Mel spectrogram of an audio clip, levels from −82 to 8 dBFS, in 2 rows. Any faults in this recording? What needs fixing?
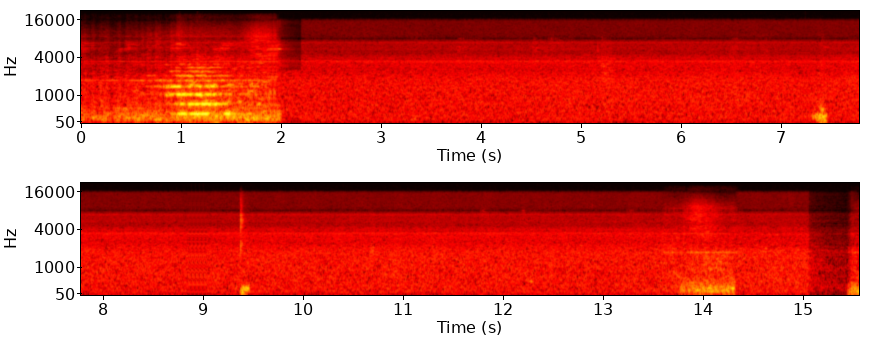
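Short stutters break the speech at 1.92 s and 7.24 s, where a single 40 ms slice plays twice with a hard join. At 8.88 s the same slice repeats four extra times, through 9.04 s, giving a longer stutter. This is a repeated buffer: new audio arrived late, so the device replayed its last block, which fits a 40 ms buffer. The following speech resumes in place. Keeping the output buffer fed on time, or enlarging it, would prevent these repeats.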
